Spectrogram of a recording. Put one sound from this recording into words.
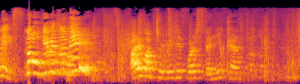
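Young girls talk and call out excitedly close by.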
